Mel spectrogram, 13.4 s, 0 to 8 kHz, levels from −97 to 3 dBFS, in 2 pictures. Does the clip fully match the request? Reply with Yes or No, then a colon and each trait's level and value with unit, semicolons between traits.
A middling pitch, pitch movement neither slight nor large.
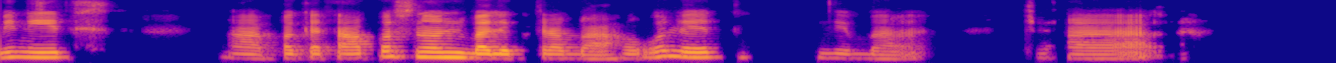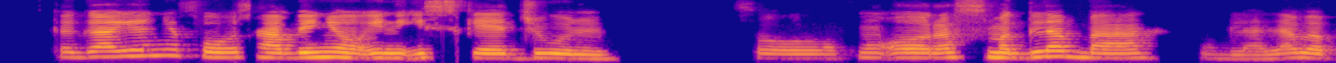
Yes: medium, 175 Hz; average, 3.2 semitones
